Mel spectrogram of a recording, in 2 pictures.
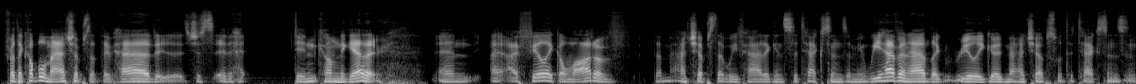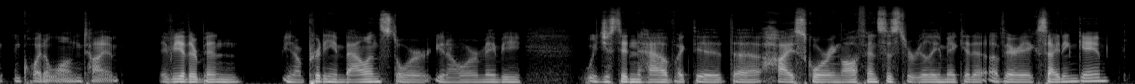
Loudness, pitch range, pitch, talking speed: -24 LUFS, 115-135 Hz, 125 Hz, 210 wpm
